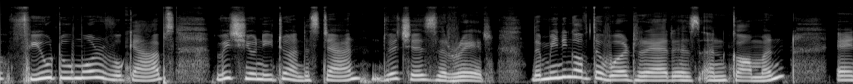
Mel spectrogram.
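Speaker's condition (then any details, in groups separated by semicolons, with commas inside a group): No condition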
